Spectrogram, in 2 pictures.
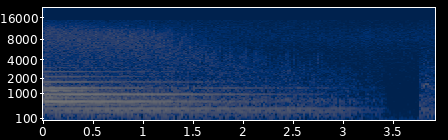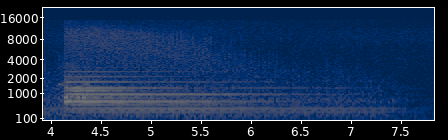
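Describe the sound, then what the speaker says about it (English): A set of 35 church bells rings in a steady, sustained peal with rich overlapping tones, briefly cutting out for a moment before resuming, no voices. "listen to the bells"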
